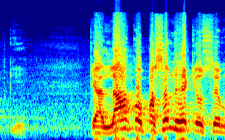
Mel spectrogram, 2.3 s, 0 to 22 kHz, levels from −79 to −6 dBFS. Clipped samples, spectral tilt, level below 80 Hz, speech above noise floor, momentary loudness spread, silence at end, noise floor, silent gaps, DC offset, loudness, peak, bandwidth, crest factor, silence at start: 0.6%; -3 dB/octave; -38 dBFS; 32 dB; 5 LU; 0 s; -39 dBFS; none; under 0.1%; -7 LUFS; 0 dBFS; 16.5 kHz; 10 dB; 0.15 s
